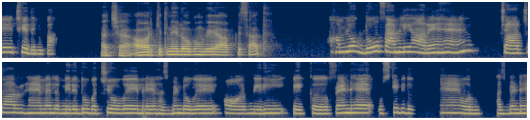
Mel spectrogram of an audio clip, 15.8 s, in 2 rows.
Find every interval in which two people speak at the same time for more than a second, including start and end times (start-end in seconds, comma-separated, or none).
none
